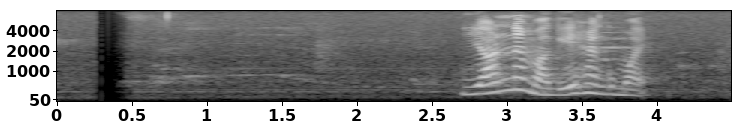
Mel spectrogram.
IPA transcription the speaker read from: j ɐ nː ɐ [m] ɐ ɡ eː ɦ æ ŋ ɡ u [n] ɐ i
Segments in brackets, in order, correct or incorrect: correct, incorrect

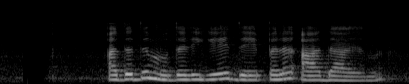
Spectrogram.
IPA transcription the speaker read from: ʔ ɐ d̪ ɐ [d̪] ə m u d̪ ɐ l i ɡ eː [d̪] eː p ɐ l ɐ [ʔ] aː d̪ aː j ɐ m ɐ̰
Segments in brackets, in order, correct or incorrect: correct, correct, correct

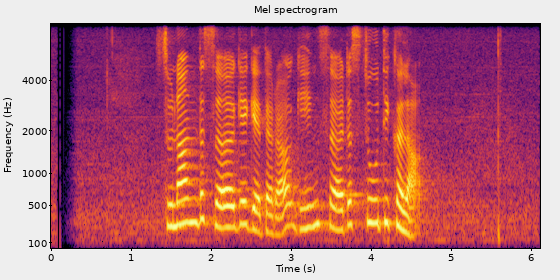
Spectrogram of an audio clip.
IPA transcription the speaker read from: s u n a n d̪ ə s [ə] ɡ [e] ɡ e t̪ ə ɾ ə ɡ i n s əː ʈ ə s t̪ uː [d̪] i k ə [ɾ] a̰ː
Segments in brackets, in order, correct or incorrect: incorrect, correct, incorrect, incorrect

